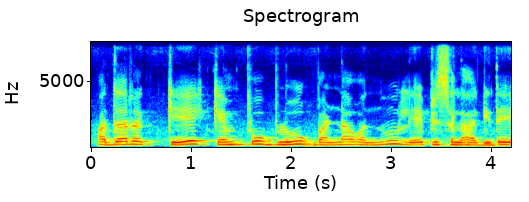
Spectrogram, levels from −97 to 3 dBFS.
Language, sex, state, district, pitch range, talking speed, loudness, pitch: Kannada, female, Karnataka, Bangalore, 190-215 Hz, 70 wpm, -12 LUFS, 200 Hz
